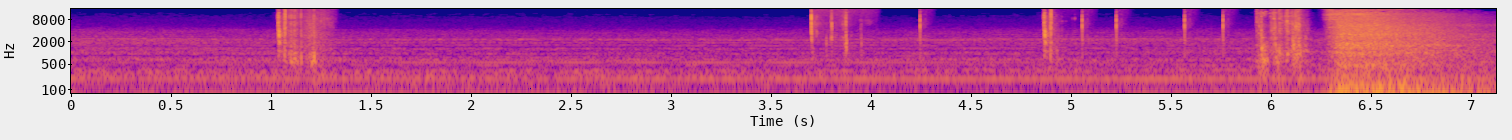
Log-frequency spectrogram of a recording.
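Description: Short electronic menu clicks tick several times.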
